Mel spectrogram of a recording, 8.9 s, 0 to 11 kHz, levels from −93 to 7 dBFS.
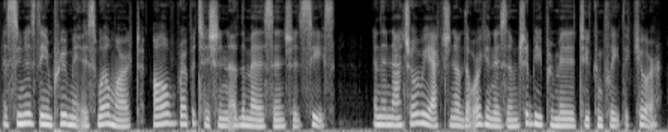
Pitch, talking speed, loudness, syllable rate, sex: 190 Hz, 195 wpm, -16 LUFS, 6.0 syllables/s, female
